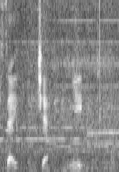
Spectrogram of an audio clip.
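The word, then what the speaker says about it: Széchenyi: city Bichette snitch bars wait that's how you pronounce it this engineer but stay check me stay check me this H in yuba let's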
